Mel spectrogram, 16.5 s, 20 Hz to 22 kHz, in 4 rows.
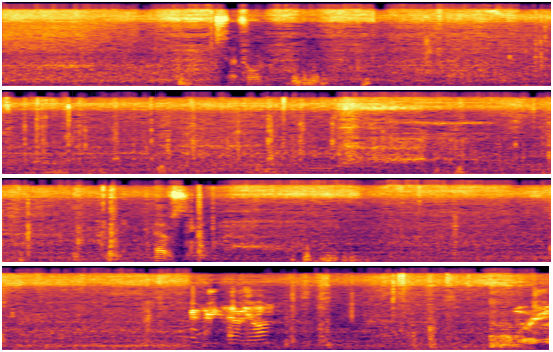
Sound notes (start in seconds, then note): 8.9 door clicks open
